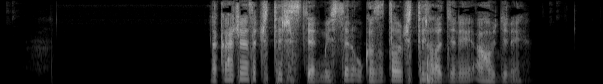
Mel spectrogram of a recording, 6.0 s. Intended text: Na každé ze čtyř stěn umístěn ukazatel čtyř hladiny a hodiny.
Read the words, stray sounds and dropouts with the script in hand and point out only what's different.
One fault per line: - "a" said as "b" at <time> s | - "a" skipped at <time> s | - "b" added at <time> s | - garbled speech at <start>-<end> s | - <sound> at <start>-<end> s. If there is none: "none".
none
